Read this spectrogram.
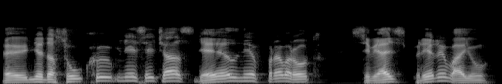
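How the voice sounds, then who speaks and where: A man's voice: mid-range voice, expressive, takes it slowly, creaky, no room sound, highs cut off, pitched above the performer's own voice. A man voicing a cheeky, glib young adventurer who wheedles, in an audiobook. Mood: evasive. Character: cheeky young male adventurer, smooth-talking chancer.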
